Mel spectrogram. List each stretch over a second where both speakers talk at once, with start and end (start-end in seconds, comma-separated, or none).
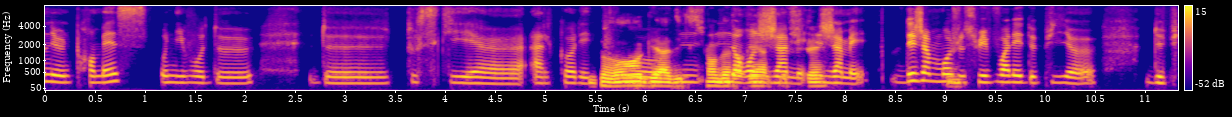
5.6-7.8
